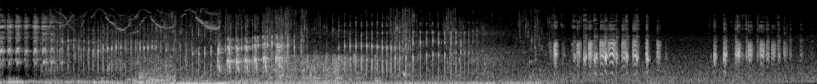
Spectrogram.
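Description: A dolphin gives rapid buzzing click trains and a few high, wavering whistles over a low rumble.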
